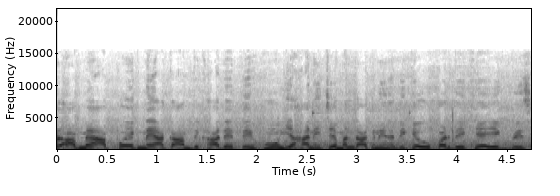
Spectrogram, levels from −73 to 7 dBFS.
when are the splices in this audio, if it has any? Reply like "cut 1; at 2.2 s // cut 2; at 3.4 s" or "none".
none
